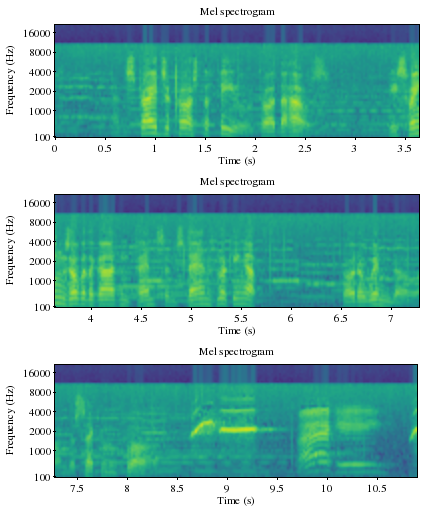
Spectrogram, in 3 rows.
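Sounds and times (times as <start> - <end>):
speech: 0.6 - 5.8, 6.5 - 8.5
man whistling to call someone: 8.6 - 9.6.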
